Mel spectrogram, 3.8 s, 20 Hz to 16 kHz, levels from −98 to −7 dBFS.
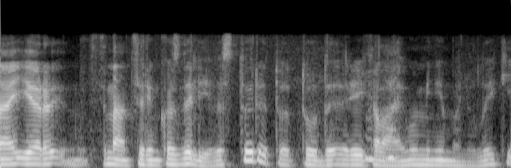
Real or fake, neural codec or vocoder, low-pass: real; none; 7.2 kHz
